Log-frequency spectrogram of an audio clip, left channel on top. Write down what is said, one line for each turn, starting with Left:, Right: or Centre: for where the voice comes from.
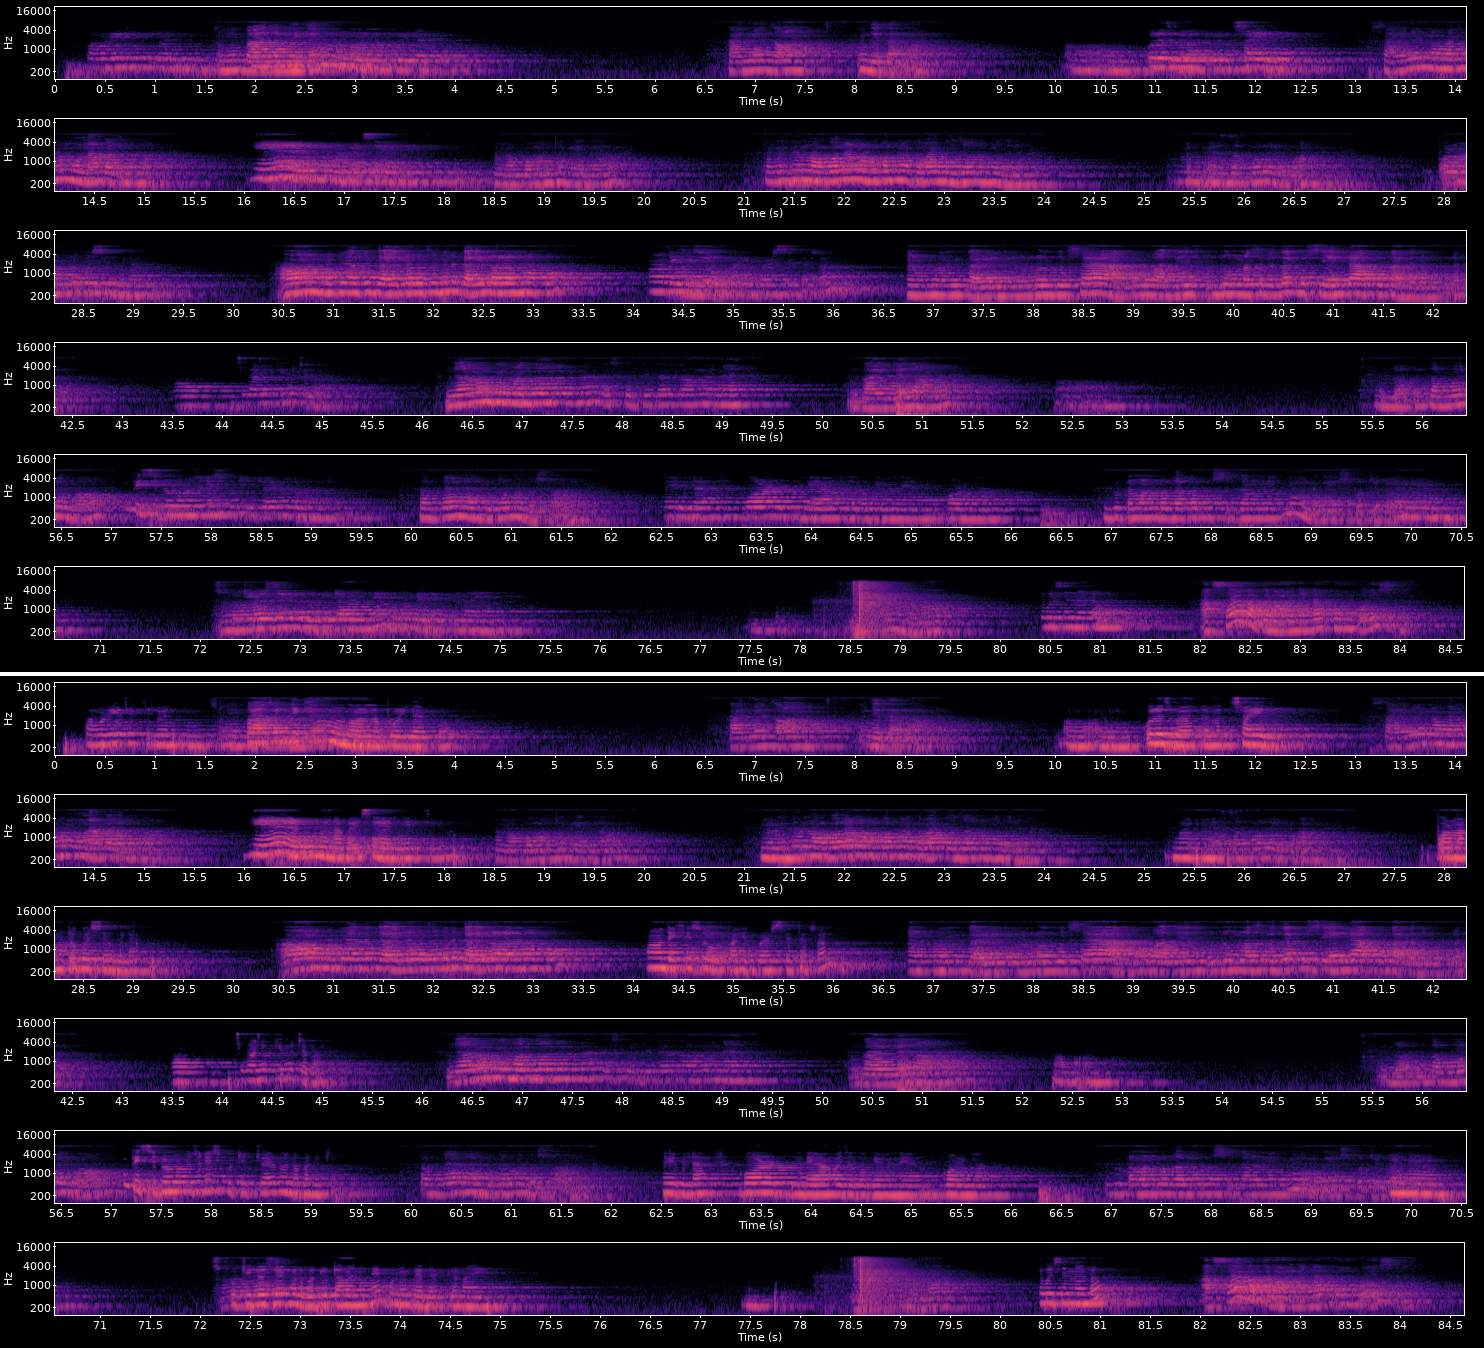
Right: পাহৰিয়ে থাকিচো তিলন দি আহিছো
Left: সেই বাজনী
Right: কইনাজনী দেখিও
Left: যে
Right: মোৰ মনত নপৰিলে আকৌ
Left: কাইলৈ যাওঁ যেটাই মই
Right: অ অ কলে যাবা তাৰ মানে চাৰি আলি
Left: চাৰিআলি নহয় নহয় মোনাবাৰীত ঘৰ
Right: সেয়াই আৰু শুনা পাইছ গে
Left: অকমান থাকে গে আউ থাকে
Right: উম
Left: এতিয়া নগলেওঁ নহব ব নহয় একেবাৰে নিজৰ নহয় জানো
Right: উম
Left: তাপা যাব লাগিব আৰু
Right: বৰমা হটো গৈছে হ'বলা
Left: অ সিহঁতে আজি গাড়ী লৈ গৈছিলো সিহতে গাড়ী ল'লে নহয় আকৌ
Right: অ দেখিছো
Left: আজি
Right: বাহিৰ বছিল তাচোন
Left: স গাড়ী লৈ গৈছে আকৌ আজি জোৰোন আছিলে যে গুচি আহিলে আকৌ কাইলৈ যাব ল <unintelligible>
Right: অ অ তোমালোক কিহত যাবা
Left: জানো কিহত যানে দাদা স্কুটিতে যাওঁনে নাই গাড়ীতে যাওনে
Right: আহ অ
Left: যোৱাতো যাবই লাগিব আৰু
Right: বেছি দূৰ নহয় যদি স্কুটিত যোৱাই ভাল হ'বা নেকি
Left: তাকে সেইটোকে ভাবিছো আমি
Right: বিলাক বৰ বেয়া হৈ যাবগে মানে গৰমত
Left: দুটামান বজাতে গুচি যাম নেকি সেনেকৈ স্কুটি লৈ
Right: উম স্কুটি
Left: নহ'লে
Right: লৈ যোৱাই ভাল হ'ব দুটা মানুহে কোনো বেলেগতটো নাই উম
Left: <inaudible>
Right: চেন্নাইলৈ
Left: আছে তাতে মামিনী এটাই ফোন কৰিছে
